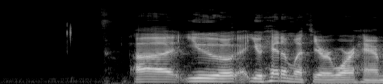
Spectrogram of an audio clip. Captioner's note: none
